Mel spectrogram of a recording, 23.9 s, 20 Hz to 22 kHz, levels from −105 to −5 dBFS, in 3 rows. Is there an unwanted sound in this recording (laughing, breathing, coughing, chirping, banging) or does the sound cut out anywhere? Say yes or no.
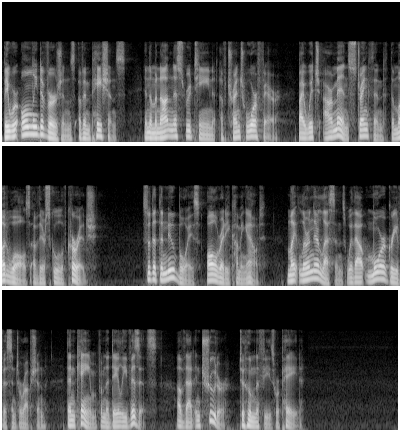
no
